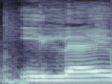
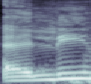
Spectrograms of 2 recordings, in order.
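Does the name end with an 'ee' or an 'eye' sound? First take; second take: eye; ee. First: The name ends with an 'eye' sound. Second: The name ends with an 'ee' sound. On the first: "इलाई बोलता हूँ" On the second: "मैं इसको अभी एली नहीं बोलना चाहता हूँ"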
